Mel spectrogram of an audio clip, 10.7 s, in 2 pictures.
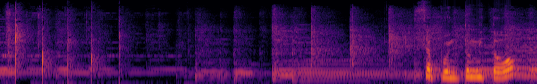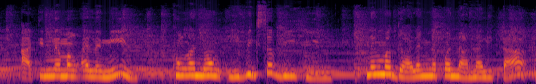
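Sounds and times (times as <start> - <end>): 
hand claps: 0.0 - 1.8, 2.7 - 4.2
speech: 4.2 - 10.7.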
